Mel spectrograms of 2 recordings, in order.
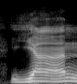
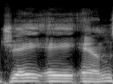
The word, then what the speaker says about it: Jan: but I'm going to say Yan now it's spelled j an some people might say Jan but I think in Dutch it's Jan Vander Hayden uh look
